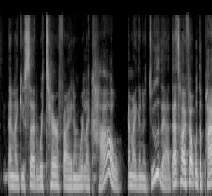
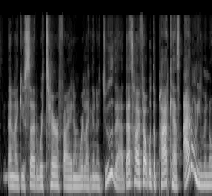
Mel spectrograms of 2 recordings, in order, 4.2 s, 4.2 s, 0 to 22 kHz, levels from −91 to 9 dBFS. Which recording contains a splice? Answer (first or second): second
